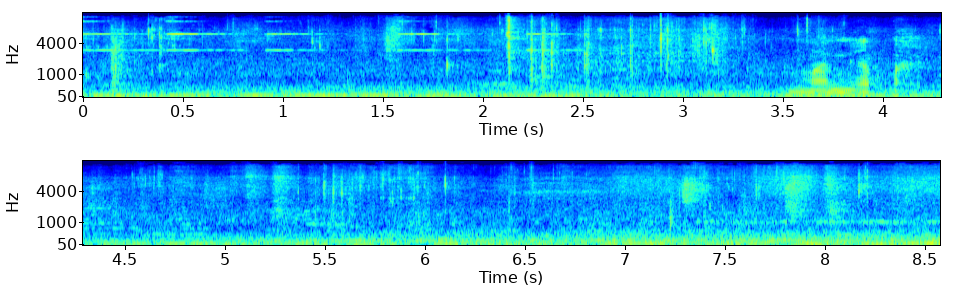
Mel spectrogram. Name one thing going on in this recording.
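A man tears cooked chicken apart with wet, squelching sounds.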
